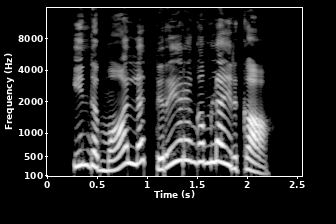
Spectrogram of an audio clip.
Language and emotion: Tamil, surprised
